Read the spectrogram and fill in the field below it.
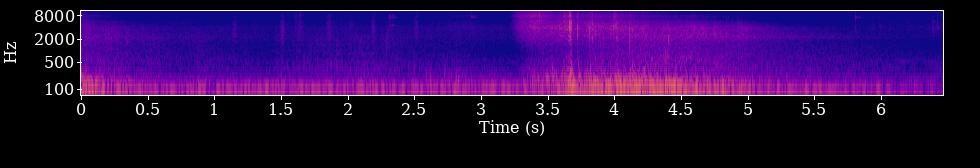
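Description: Confringo fire spell blast in Hogwarts Legacy, with a low rumbling game background that erupts into a loud, broad burst about midway and then slowly fades out.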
